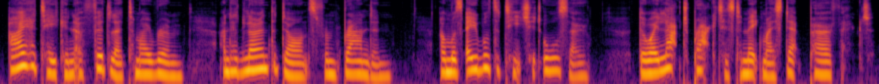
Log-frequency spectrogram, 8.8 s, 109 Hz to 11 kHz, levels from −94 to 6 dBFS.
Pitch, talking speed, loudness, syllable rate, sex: 205 Hz, 210 wpm, -18 LUFS, 5.8 syllables/s, female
